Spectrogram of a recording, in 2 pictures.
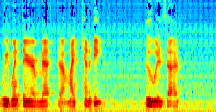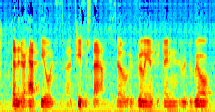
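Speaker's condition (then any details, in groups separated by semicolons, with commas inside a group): Deafblind; legally blind and legally deaf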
